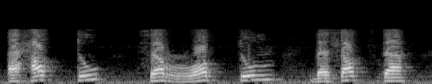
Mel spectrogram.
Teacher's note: ينطبق المخرج على الحرف الأول من غير قلقلة وينفتح على الحرف الثاني الذي هو التاء · Term: الإدغام الناقص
